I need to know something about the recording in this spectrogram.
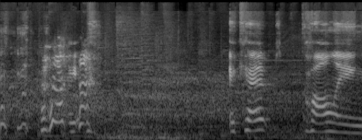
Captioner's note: laughs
